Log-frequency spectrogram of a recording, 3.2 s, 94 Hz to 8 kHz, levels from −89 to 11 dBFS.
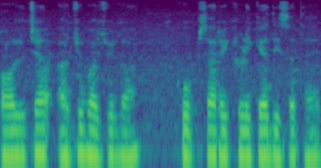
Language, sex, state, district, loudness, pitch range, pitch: Marathi, male, Maharashtra, Pune, -17 LUFS, 125-130 Hz, 125 Hz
